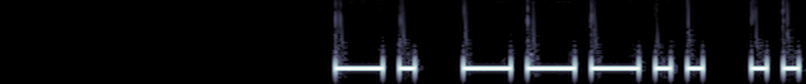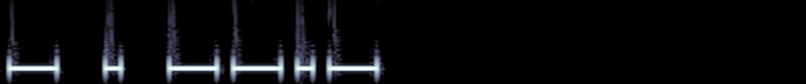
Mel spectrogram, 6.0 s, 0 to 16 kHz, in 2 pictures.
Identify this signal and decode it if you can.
Morse code, heard as a keyed tone, about 21 wpm, 700 Hz. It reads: N8UEQ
